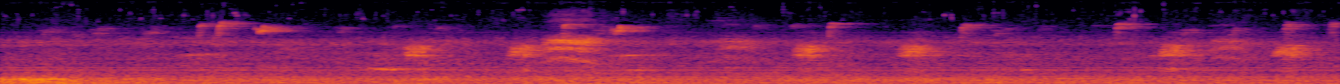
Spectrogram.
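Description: Birds calling in the background: short chirps and calls, some single and some in pairs, coming every second or so over a steady low rumble.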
